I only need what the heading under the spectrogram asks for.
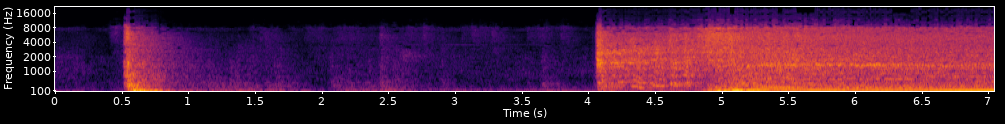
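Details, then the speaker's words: Police car with 45,000 miles, after a new fuel pump and fuel filter and a fixed plug problem. A short crank, then a clean catch into a steady, even idle with no check engine light and good oil pressure; normal start and idle. "I think it's good. It cranked up, no check engine lights. Sounds like it's running smooth."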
